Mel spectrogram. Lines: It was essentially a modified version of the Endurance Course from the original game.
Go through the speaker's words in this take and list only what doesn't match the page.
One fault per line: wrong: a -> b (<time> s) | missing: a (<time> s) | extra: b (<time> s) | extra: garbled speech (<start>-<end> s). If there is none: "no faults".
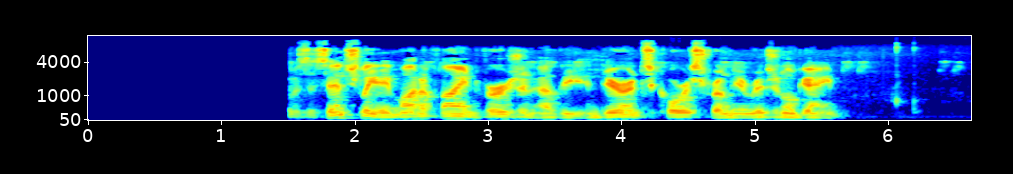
no faults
